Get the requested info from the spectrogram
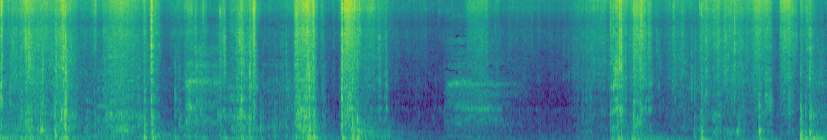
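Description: Rummaging through a dumpster: cardboard produce boxes and plastic trash bags being shifted, with scraping, rustling and irregular knocks. The loudest knocks come about three seconds in, and it eases off for a couple of seconds in the middle.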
